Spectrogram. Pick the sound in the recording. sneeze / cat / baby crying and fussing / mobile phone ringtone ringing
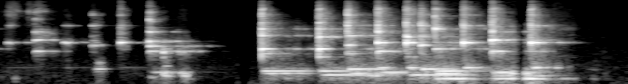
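mobile phone ringtone ringing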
